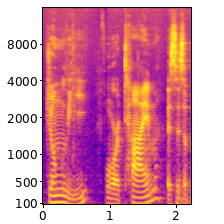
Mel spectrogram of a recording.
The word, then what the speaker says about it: Zhongli: I would have assumed that he'd be Jong Lee which um is not here that's not what's written here so so that's not how you would say his name no this here is jungi so for anyone who wants to pronounce it correctly jungi for time this is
